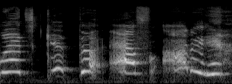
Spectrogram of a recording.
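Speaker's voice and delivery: put-on very high, cute, tiny three-year-old toddler voice. Retelling what a three-year-old said on vacation: imitating a tiny toddler voice. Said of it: "his tiny little cute little toddler three-year-old voice says".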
